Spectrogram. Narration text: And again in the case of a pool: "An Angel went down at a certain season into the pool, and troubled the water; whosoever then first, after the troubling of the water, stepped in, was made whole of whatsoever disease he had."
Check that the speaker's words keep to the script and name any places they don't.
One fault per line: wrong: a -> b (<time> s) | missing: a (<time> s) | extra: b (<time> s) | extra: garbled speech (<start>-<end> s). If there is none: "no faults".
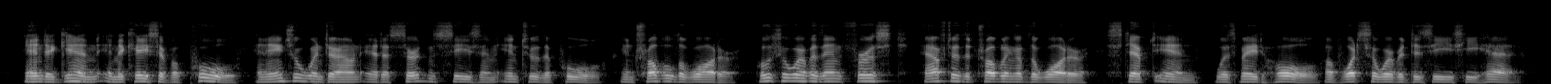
no faults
